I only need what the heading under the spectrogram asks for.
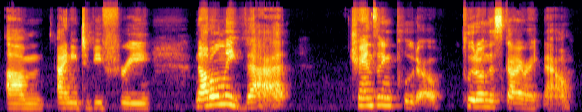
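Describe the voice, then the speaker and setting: A woman's voice: fairly low pitch, lively intonation, normal speed. A woman from Malaysia, a guest on a casual podcast over a video call, explaining things step by step and listing terms one by one. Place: home in a city, sirens outside.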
